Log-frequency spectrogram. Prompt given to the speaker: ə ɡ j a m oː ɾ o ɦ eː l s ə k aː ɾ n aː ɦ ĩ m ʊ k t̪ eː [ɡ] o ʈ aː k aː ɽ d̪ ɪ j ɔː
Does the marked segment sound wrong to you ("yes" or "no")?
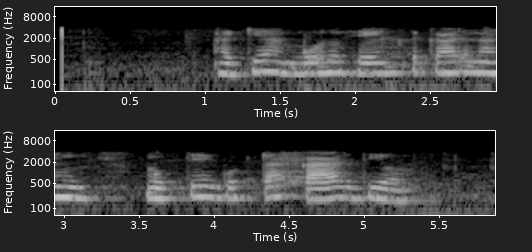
no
